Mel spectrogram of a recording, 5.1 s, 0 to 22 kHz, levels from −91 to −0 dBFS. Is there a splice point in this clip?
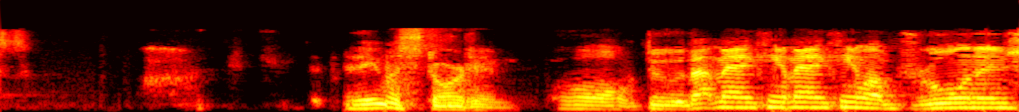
yes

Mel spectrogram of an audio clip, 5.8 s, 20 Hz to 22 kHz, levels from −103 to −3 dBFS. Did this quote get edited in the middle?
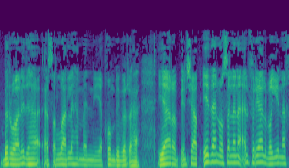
yes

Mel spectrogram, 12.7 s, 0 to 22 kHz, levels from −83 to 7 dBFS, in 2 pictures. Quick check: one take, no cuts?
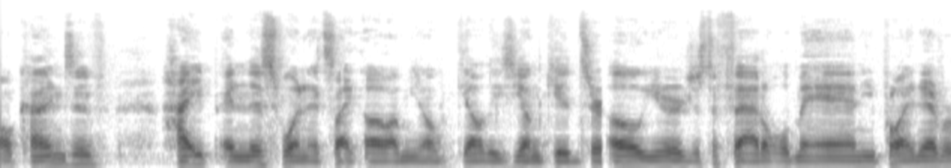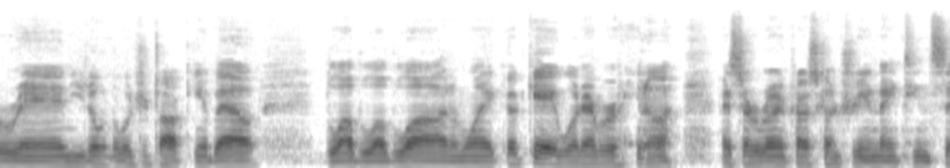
no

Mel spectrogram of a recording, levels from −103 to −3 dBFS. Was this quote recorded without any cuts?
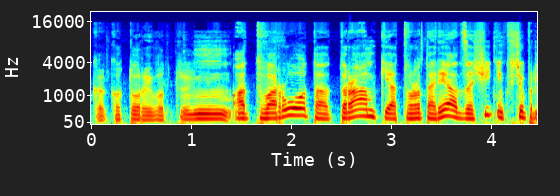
yes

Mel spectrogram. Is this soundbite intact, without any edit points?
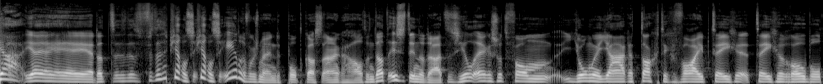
no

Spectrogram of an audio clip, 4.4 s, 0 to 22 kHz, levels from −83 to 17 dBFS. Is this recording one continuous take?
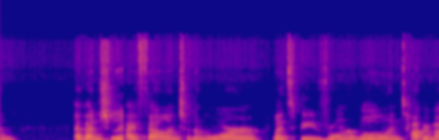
no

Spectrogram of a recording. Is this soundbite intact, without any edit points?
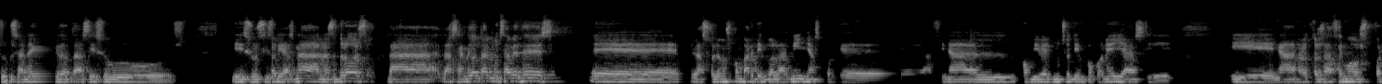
no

